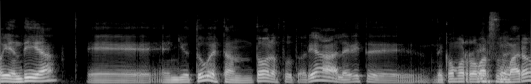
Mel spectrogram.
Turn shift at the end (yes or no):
no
